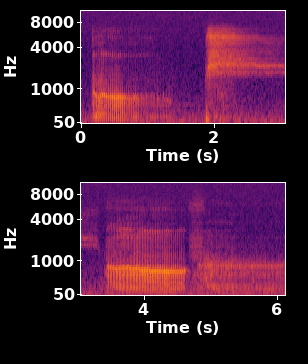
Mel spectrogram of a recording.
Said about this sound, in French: Chut ! Qu'est-ce que c'est que ça ? On dirait un grognement de cochon. Non, non, c'est quelqu'un qui ronfle.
